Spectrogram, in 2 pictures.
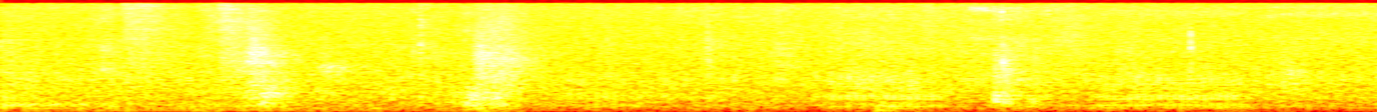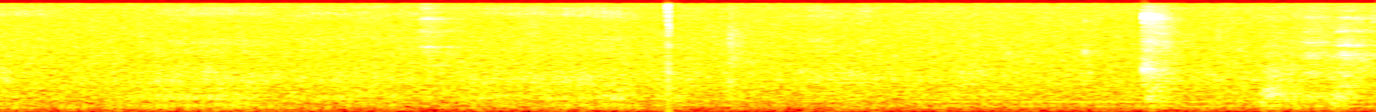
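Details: Fat domestic cat sunbathing indoors, purring softly and steadily with a low, even rumble. A few short clicks and rustles break in now and then, over a constant background hiss.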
